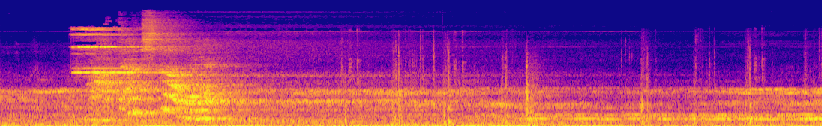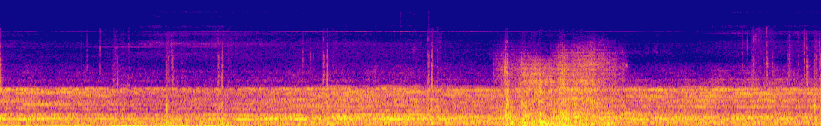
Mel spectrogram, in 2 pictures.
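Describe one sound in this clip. Footsteps creak on a wooden floor.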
